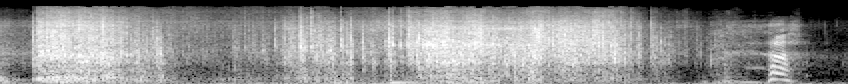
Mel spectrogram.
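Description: Dry feed grain poured from a bucket in two long rushes into a plastic feed trough, partly over a bison's head and coat.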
